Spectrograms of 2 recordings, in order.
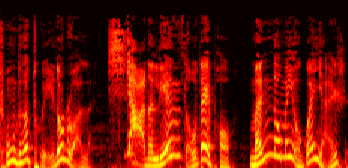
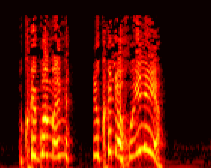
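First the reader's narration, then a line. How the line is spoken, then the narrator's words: Frightened shout. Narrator (Chinese): 莫大娘吓得喊道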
